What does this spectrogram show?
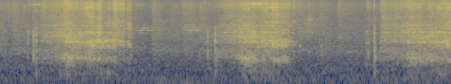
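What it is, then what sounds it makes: Cardboard box. Long fingernails tap and scratch the sides of a small, hollow orange cardboard box with a silver logo standing on a table. Sharp light taps alternate with longer swells of dry, rasping scratching that resonate in the low-mid range, giving a papery, hollow sound in a quiet setting.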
